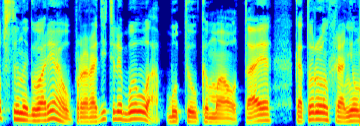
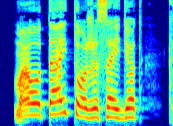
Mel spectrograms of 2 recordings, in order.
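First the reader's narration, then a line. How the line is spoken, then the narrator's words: Shouted. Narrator (Russian): крикнул кто-то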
